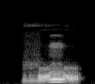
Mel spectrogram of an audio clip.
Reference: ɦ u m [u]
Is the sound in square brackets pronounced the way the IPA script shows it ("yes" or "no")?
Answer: yes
